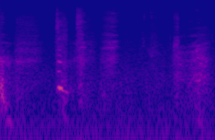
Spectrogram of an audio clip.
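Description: A woman gasping in short, frightened breaths with a few brief whimpering catches, a hand gripping her throat.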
